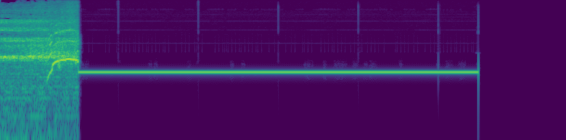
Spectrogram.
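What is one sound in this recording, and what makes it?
A steady high test tone sounds and then cuts off abruptly.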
